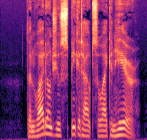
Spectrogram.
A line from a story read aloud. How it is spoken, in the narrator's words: he said sharply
